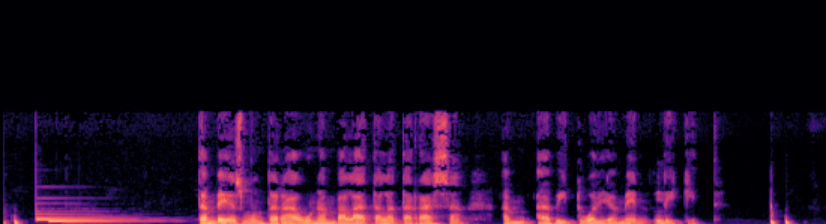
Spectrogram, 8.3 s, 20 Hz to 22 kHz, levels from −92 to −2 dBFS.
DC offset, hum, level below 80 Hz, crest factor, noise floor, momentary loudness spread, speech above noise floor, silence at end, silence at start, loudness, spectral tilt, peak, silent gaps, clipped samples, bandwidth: under 0.1%; none; -56 dBFS; 20 dB; -49 dBFS; 15 LU; 27 dB; 0.35 s; 0.05 s; -24 LUFS; -6 dB/octave; -4 dBFS; none; under 0.1%; 11.5 kHz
